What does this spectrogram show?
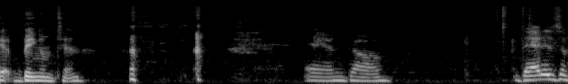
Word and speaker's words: Binghamton: is Binghamton and that's how you say it Binghamton and um that is a video it is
